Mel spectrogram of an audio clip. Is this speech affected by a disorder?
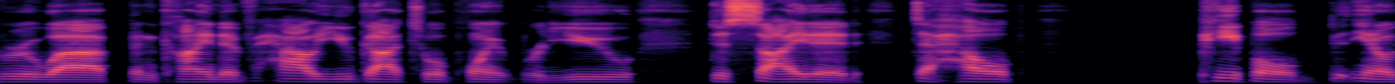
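No.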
